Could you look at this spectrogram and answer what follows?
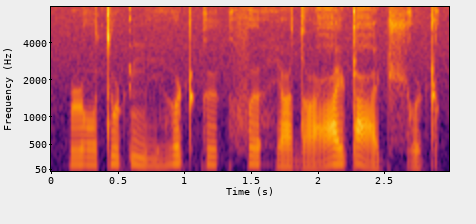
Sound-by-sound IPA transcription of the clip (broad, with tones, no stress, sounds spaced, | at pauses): ɭ o˦ t u˦ ʈ m i˨ ɦ ʊ˥ ʈ k ø˦ k f ə˥ h i˨ dˤ œ˩ ʕ e˥ ʈ ʕ i˩ ʈ ʃ ʊ˨ ʈ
